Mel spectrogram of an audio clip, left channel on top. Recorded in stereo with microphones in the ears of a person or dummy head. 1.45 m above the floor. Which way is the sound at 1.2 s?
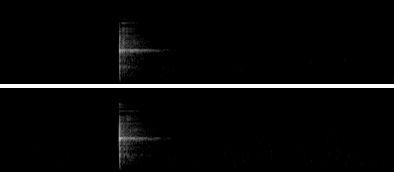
15° right (ahead or behind).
